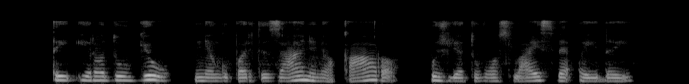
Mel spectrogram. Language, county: Lithuanian, Šiauliai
